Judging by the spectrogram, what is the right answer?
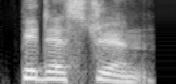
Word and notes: pedestrian: Indian

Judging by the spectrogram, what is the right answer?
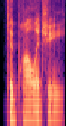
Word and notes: topology: American English

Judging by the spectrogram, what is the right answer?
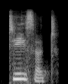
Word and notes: tiercet: Indian

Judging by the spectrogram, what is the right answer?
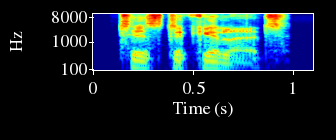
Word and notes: testiculate: British English

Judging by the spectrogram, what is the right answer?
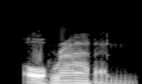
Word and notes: au gratin: American English

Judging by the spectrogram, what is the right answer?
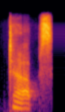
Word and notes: turps: Indian

